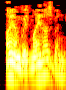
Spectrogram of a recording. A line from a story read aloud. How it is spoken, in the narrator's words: said calmly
